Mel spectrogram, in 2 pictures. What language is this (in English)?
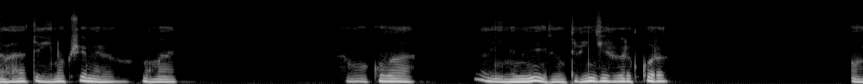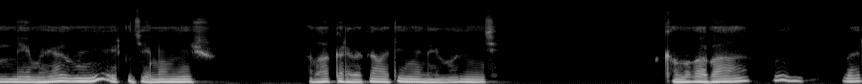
Chiga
